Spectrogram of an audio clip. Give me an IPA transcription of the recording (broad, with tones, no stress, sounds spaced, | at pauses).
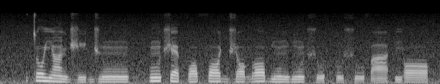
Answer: t o˦ j ã˧ d͡ʒ i˨ d͡ʒ ũ˧ | ũ˦ ʃ ɛ˦˨ f ɔ˨˦ f ɔ˦ d͡ʒ ɔ˧ ɡ ɔ˦ b ũ˧ ɡ͡b ũ˧ ʃ u˨ h u˨ ʃ u˨ f a˨˦ | j ɔ˧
